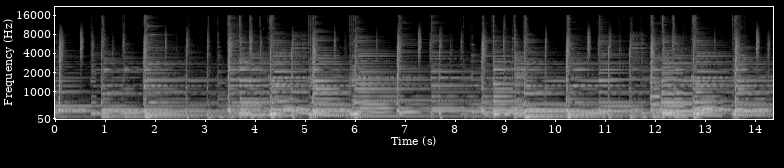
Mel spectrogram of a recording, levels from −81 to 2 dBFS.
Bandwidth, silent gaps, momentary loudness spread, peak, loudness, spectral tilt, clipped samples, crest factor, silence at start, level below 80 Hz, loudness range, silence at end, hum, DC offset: 16.5 kHz; none; 9 LU; -8 dBFS; -27 LUFS; -5 dB/octave; under 0.1%; 20 dB; 0 s; -64 dBFS; 3 LU; 0 s; none; under 0.1%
